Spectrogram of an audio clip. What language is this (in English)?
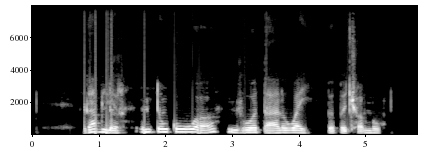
Ngombale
